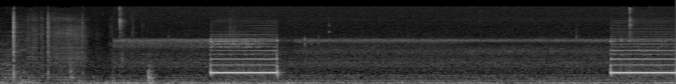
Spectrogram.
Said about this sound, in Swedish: Du får ringa längre för det tar tid för mig att komma upp och hitta telefon och sånt.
